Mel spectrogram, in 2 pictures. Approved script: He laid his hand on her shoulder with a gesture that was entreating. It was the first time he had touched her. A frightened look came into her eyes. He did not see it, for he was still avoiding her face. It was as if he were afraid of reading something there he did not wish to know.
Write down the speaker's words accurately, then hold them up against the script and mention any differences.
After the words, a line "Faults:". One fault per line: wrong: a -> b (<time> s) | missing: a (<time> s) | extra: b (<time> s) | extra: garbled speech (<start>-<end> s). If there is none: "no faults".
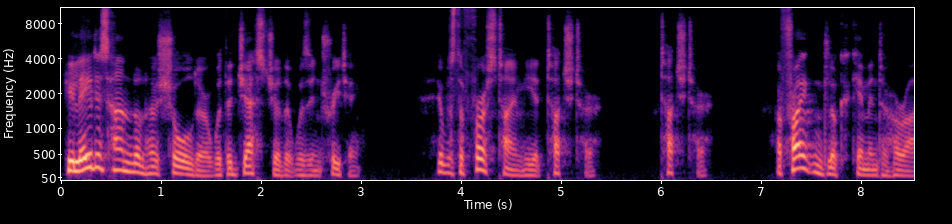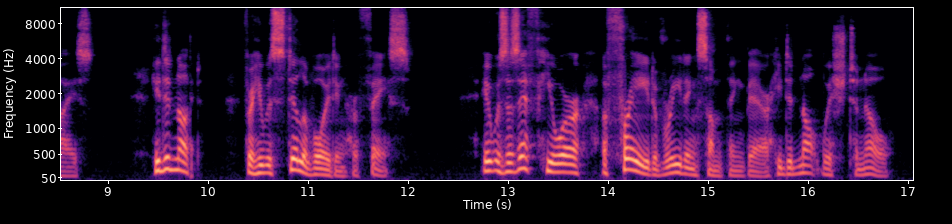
He laid his hand on her shoulder with a gesture that was entreating. It was the first time he had touched her touched her. A frightened look came into her eyes. He did not it, for he was still avoiding her face. It was as if he were afraid of reading something there he did not wish to know.
Faults:
extra: touched her (6.0 s)
missing: see (9.9 s)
